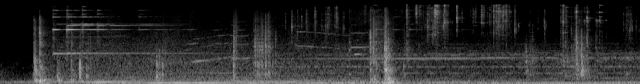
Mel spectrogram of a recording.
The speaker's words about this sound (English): I am currently exiting the building and am locking up.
